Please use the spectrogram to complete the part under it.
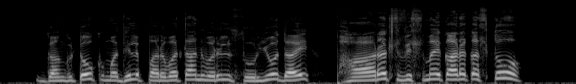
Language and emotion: Marathi, surprised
